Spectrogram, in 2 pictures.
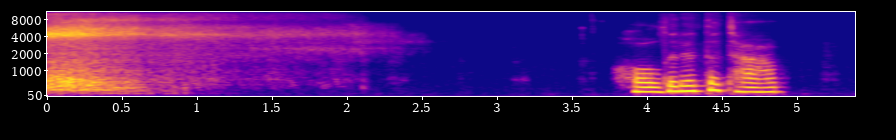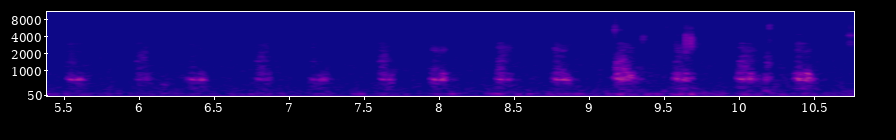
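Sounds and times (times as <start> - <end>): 
quick deep inhale: 0.0 - 2.5
speech: 3.9 - 5.0.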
